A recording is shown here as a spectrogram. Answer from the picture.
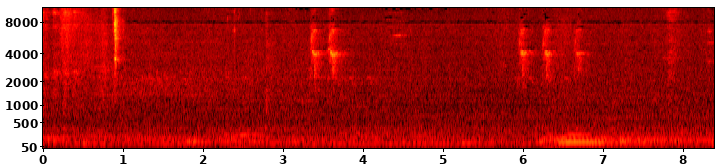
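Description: Outdoor ambience: a few short, high bird chirps in pairs and threes over a low, steady engine hum that swells about six seconds in, with one sharp click about a second in.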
